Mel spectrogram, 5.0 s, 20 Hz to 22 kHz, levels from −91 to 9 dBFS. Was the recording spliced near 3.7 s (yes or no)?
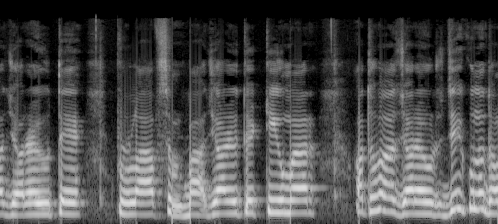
no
